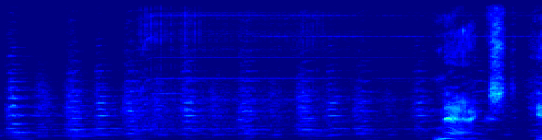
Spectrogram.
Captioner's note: whirring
